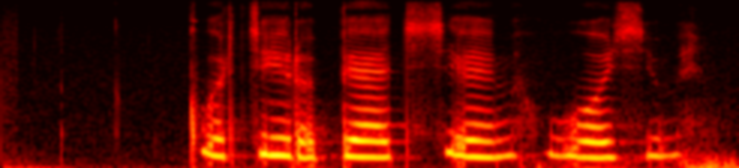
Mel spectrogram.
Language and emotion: Russian, sad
